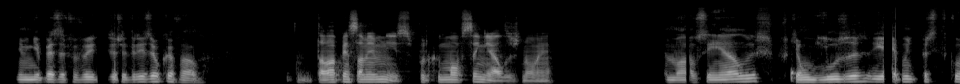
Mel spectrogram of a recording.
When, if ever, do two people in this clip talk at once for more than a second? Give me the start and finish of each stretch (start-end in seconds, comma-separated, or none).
none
